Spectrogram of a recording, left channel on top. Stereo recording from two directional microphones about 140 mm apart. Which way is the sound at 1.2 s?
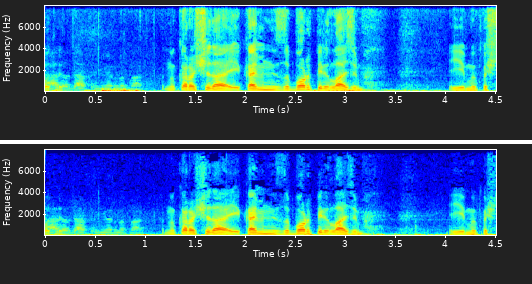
Centre (ahead or behind).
